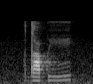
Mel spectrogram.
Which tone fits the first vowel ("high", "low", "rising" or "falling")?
low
